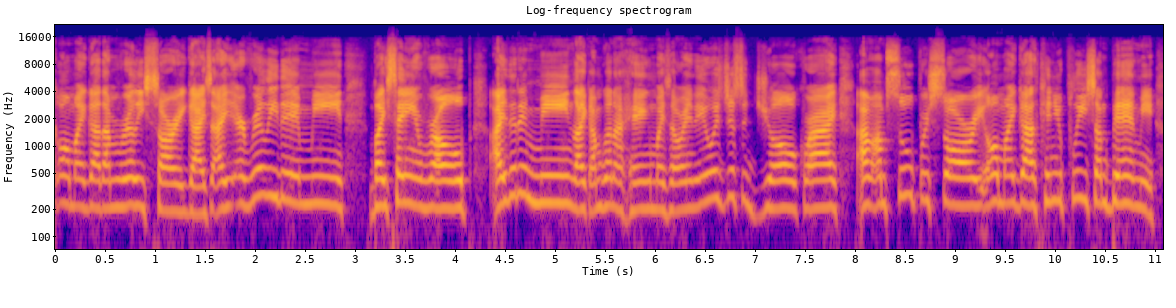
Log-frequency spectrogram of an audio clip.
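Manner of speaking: fake-beg the mods to unban you, slowed on the excuses; mock grovelling apology. Streamer mocking an apology to mods, hammed-up grovelling. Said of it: "and I cowered to them".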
